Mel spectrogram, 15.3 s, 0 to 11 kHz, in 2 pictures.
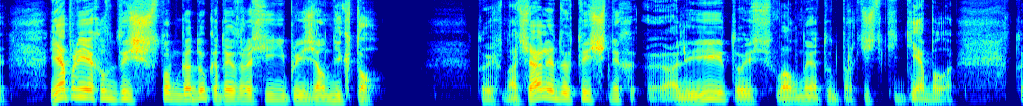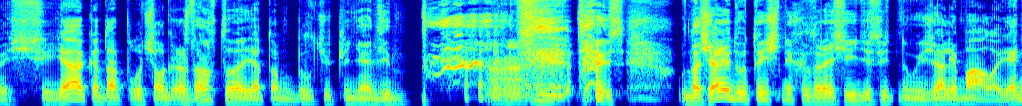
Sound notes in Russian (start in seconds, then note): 10.9 смеется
